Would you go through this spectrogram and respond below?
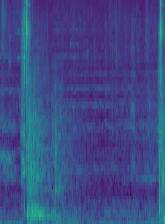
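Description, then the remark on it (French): Two rifle shots fired at a large animal by a river ring out, the first a sharp crack followed by a deep rumbling tail, the second arriving about three seconds later with no voices in between. “Pas de panique. Mon fusil est chargé.”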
